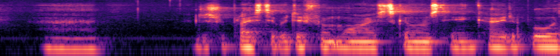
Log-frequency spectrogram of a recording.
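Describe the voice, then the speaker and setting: A soft-spoken man with a British accent delivers his words at a fairly low pitch in a monotone, flat intonation. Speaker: retro gaming hobbyist. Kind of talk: casual tutorial talk to camera. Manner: quiet, soft-spoken.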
